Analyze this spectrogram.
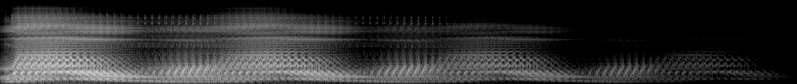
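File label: effects talk, Funky Vocals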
